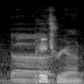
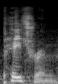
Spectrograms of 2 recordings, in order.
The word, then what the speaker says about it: Patreon: Patreon.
